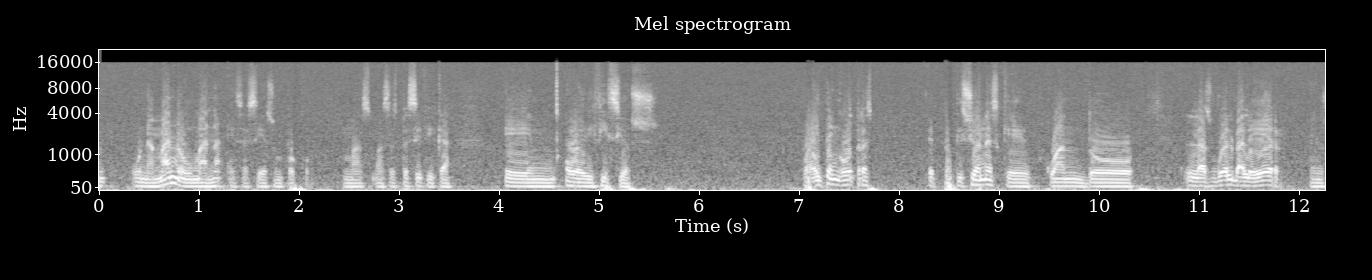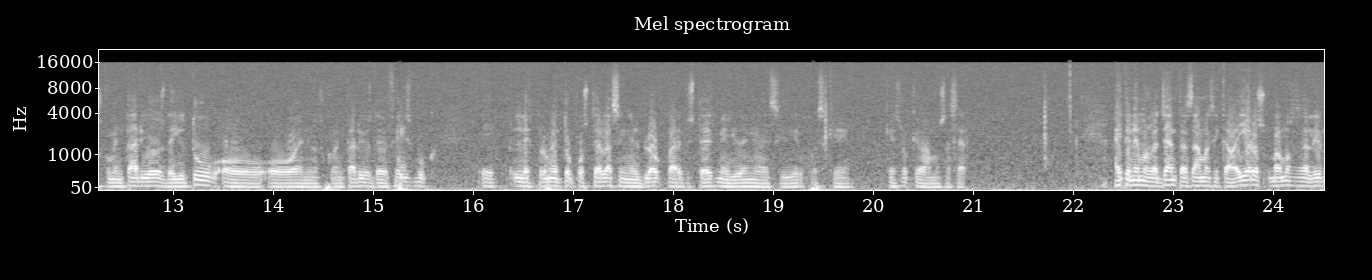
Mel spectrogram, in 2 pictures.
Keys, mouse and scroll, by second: 18.4-18.9 scroll down 2, 19.7-21.0 shift+middle drag, 21.2-21.8 shift+scroll up 3, 22.0-23.2 shift+middle drag.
